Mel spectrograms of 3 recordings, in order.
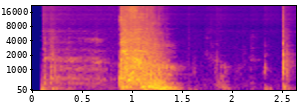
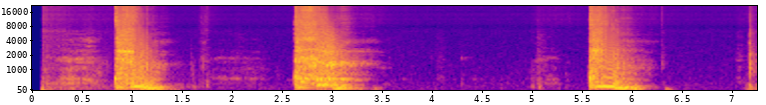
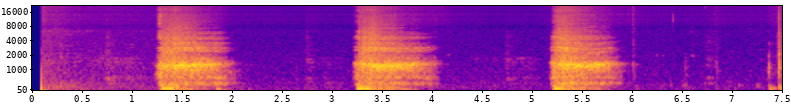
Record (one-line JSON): {"cough_length": "2.6 s", "cough_amplitude": 32768, "cough_signal_mean_std_ratio": 0.47, "three_cough_length": "7.3 s", "three_cough_amplitude": 32768, "three_cough_signal_mean_std_ratio": 0.47, "exhalation_length": "7.5 s", "exhalation_amplitude": 32768, "exhalation_signal_mean_std_ratio": 0.46, "survey_phase": "beta (2021-08-13 to 2022-03-07)", "age": "65+", "gender": "Male", "wearing_mask": "No", "symptom_none": true, "smoker_status": "Ex-smoker", "respiratory_condition_asthma": false, "respiratory_condition_other": false, "recruitment_source": "REACT", "submission_delay": "2 days", "covid_test_result": "Negative", "covid_test_method": "RT-qPCR"}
